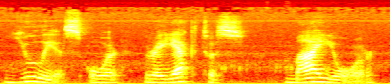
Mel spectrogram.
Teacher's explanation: When his name's written in Latin, it is not pronounced Julius, but Julius. So the I has more of a Y sound here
